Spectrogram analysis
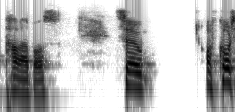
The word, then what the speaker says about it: Palabos: I pronounce it Palabos. Palabos. So with the emphasis on the first part of the word.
